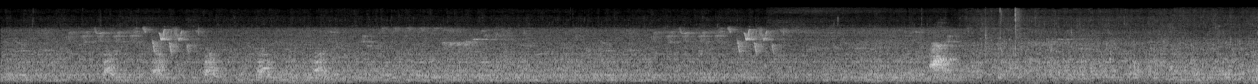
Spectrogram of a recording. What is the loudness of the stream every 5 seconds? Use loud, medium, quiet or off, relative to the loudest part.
medium, medium, loud.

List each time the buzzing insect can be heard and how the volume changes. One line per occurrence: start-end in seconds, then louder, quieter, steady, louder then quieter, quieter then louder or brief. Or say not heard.
0.0-12.5 quieter.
